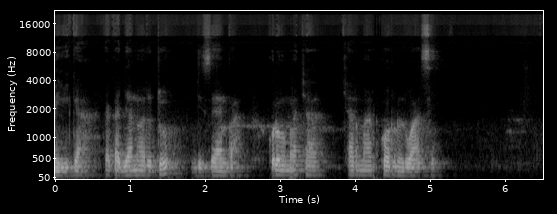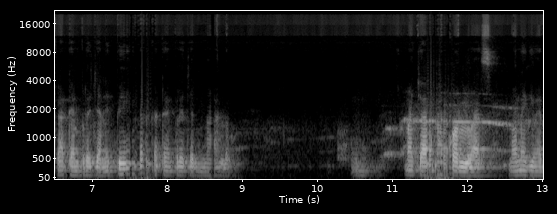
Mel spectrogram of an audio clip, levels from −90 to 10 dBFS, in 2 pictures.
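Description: Around 3.11 to 3.19 s there's short concealed packet loss, two back-to-back 20 ms holes patched by extending the last sound, giving a quick smear. Another hits 4.25 to 4.44 s, with two more right after "chal mar" at 4.29 and 4.33 s, a small wobble stretched by a hair. From 7.40 to 8.65 s, after "ka temperature ni", repeated packet loss (robotic sound) sets in: gaps up to 43 ms keep getting patched, so roughly a quarter of the stretch sounds choppy. Overlapping that, 8.00 to 9.12 s, a jitter buffer slow-down repeats pitch periods to rebuild its reserve, adding 51 ms and playing at 96% speed, so the sound drags slightly. Then 11.44 to 11.86 s brings more robotic packet loss, with gaps up to 26 ms and about half the stretch concealed, so it sounds choppy with pieces missing.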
